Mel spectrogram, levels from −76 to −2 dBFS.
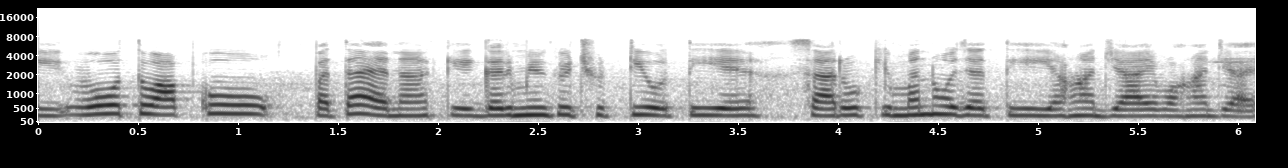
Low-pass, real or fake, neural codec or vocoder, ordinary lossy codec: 7.2 kHz; real; none; none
